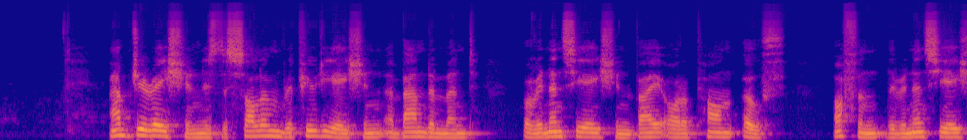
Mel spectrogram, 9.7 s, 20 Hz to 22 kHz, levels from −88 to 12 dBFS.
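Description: From start to end the speech sounds grainy and rough, without MP3-style swirl or narrowed bandwidth, likely from Opus compression at around 24 kbps.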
